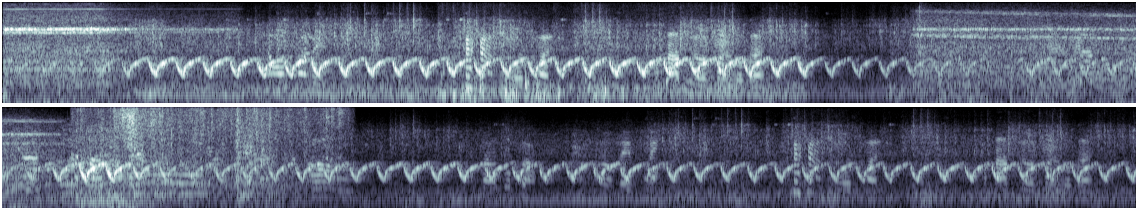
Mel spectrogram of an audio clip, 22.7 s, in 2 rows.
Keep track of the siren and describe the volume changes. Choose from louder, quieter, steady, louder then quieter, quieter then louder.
quieter.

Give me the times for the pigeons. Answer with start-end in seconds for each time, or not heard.
4.3-7.1, 12.0-14.8.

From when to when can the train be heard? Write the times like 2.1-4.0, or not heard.
0.0-2.5, 9.1-13.9.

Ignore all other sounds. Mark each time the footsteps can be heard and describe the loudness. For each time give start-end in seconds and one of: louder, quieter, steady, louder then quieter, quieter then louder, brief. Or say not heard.
not heard.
